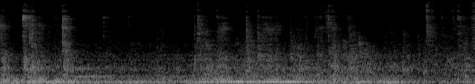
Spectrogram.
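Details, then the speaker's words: Garage door after nylon rollers were replaced and rails cleaned: low steady hum of smooth, quieter travel, with a few faint pops and cracks attributed to the old panels. "At least it's already done and smooth and quieter and cleaner. It will last longer."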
